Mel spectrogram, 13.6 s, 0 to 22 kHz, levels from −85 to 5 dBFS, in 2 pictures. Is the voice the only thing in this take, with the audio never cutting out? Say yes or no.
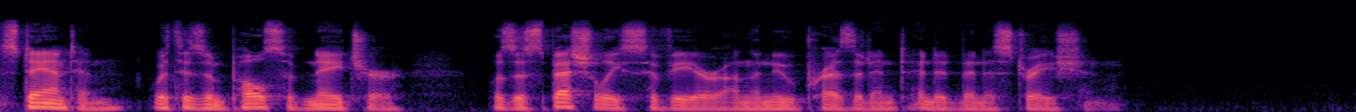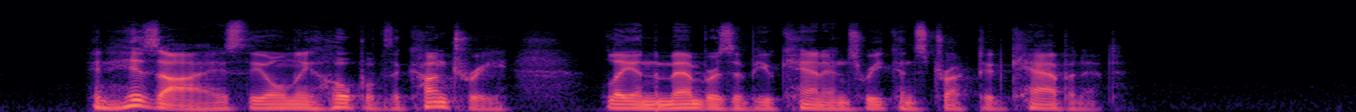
yes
